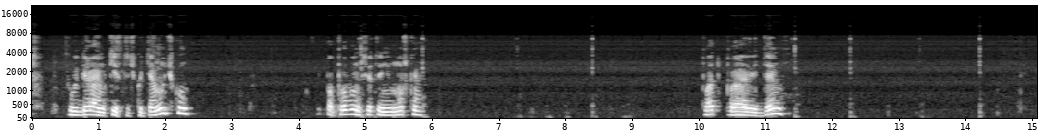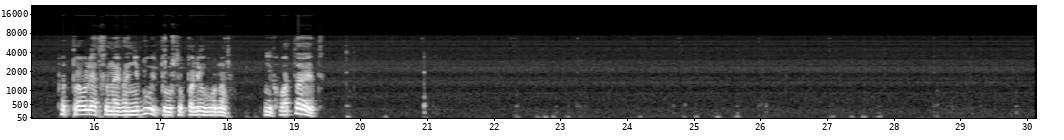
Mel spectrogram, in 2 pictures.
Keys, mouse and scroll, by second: 5.3-6.3 drag, 7.6 click, 11.6-12.9 drag, 13.9 click, 16.7 click, 18.2-20.9 drag, 22.6-23.8 drag, 25.3-26.5 drag, 27.8-29.0 drag.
